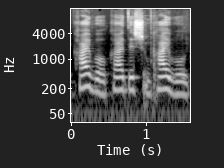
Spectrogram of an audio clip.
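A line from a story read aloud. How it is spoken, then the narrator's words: Group shouting. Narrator (Turkish): diye bağırıyorlardı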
